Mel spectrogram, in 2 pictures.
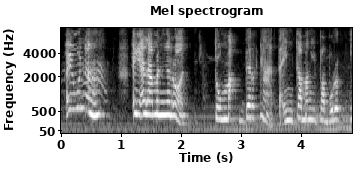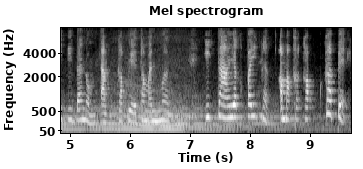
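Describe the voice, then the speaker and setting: A woman's voice: high voice, very animated, moderate pace. A woman with an Ilocano accent playing a cheeky, whiny, bossy young job-seeker in a comedy radio drama. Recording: music bed under radio drama dialogue.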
